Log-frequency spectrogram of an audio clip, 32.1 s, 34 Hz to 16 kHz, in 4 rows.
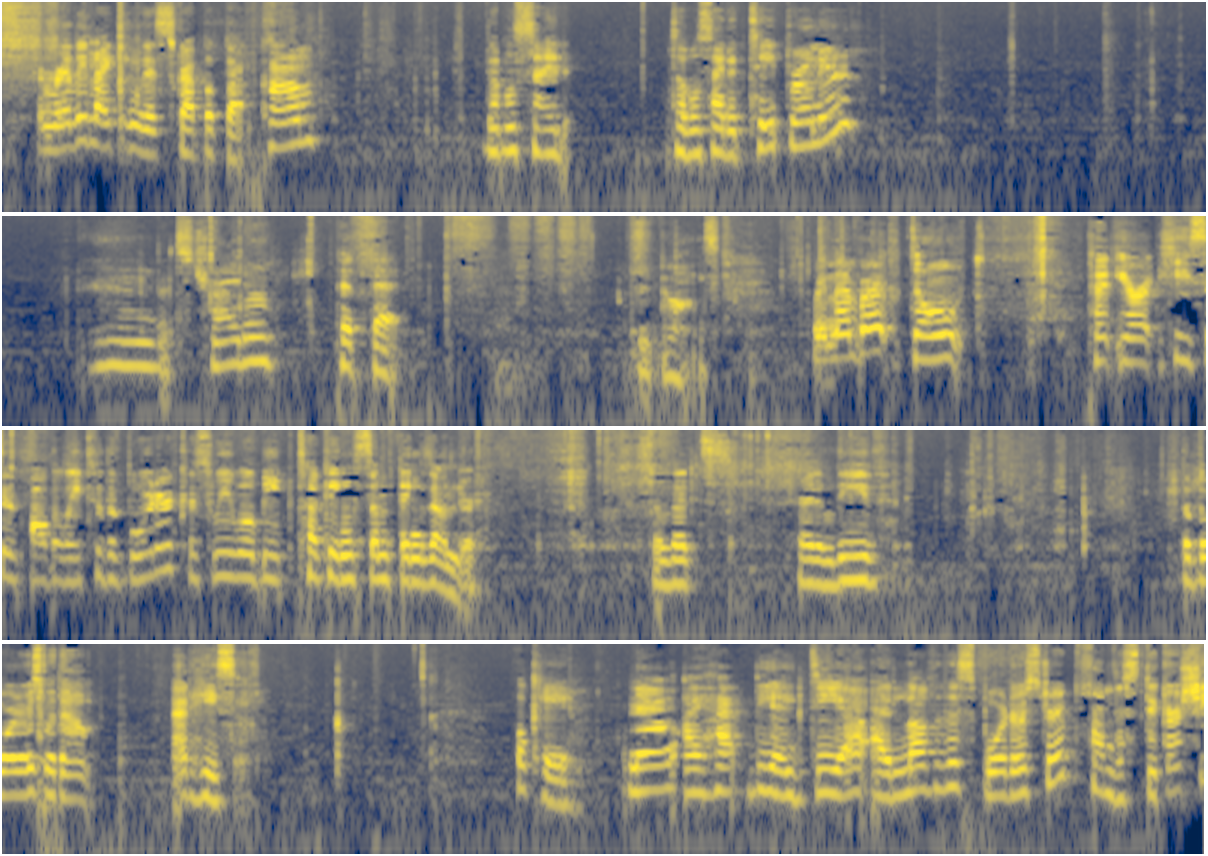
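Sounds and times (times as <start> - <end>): paper rustling on a tabletop: 9.7 - 15.0, 19.2 - 24.0.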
